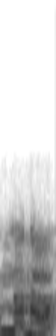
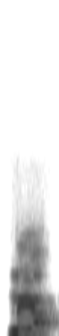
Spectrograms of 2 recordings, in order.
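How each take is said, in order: First: The middle consonant is an n sound. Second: The middle consonant is a y sound. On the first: The speaker calls it wrong. "it's not Lana" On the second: The speaker calls it right. "it is Laya"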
